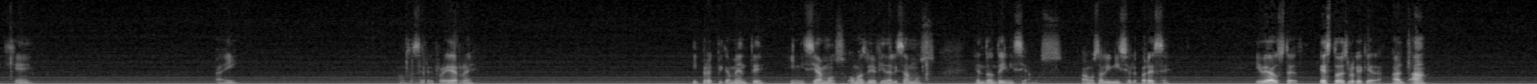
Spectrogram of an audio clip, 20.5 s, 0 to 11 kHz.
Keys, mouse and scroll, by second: 0.1 g, 0.4 click, 4.8 click, 5.3 r, 9.2 click, 12.2 i, 13.0 click, 15.7 click, 18.7 alt+a.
